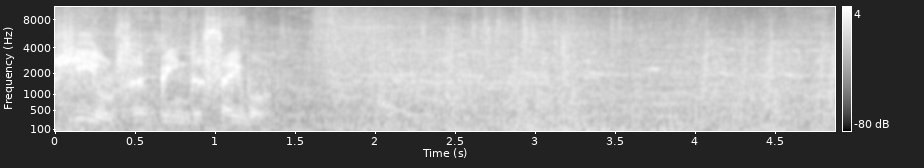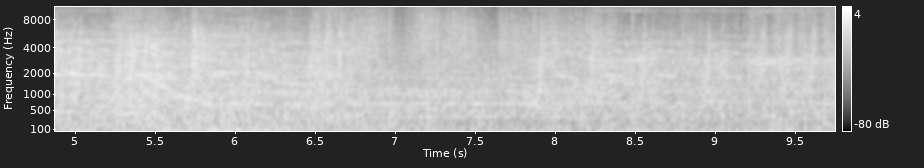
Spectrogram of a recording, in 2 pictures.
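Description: Armoured footsteps thud on a metal floor.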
